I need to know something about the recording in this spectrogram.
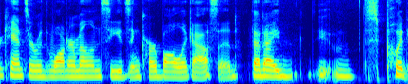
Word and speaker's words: carbolic: I can cure cancer with watermelon seeds and carbolic acid. that I just put into your chest Like, are you okay? with a syringe. yeah. Like, what the fuck? I think I said carbolic.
